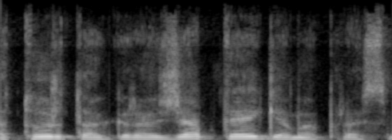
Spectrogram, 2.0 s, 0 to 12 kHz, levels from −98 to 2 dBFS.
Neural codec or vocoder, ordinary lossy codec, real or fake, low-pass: none; Opus, 24 kbps; real; 10.8 kHz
